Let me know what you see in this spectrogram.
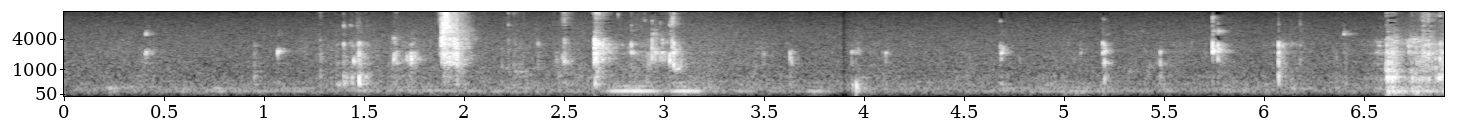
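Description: A child chewing a mouthful of fried king crab close to the microphone: scattered wet mouth clicks and smacks, with louder clusters about two to three seconds in and again near the end.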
